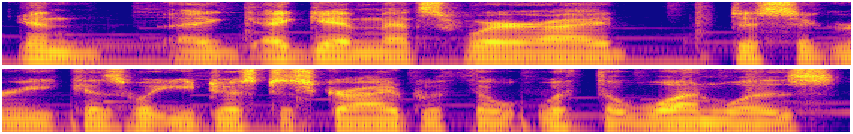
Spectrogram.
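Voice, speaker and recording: A man with an average-pitched voice argues his side in a casual debate. He is insistent and contrary, but halting as he builds his sentences. Music plays faintly behind him. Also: flat delivery, fairly bright tone. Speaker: panelist in a tabletop gaming discussion.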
